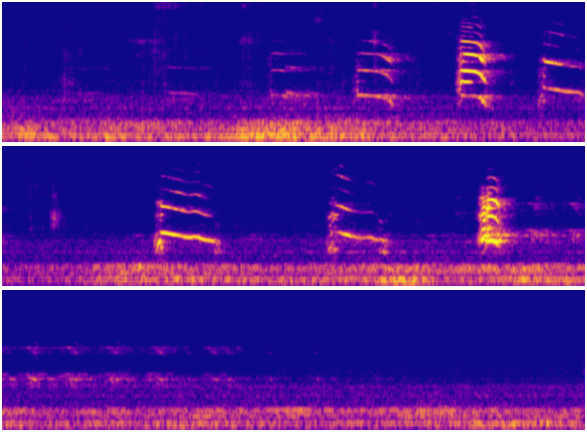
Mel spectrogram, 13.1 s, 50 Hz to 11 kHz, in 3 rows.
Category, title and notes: Sound effects > Animals
Some seagulls fly overhead squawking. Recorded on a back-garden in a small town in the UK. Afternoon of saturday 12-Apr-2025. Sunny, temperature ~18C, slight breeze. Noise reduction applied in Audacity to remove airplane and distant traffic noise.
field-recording, bird, Dare2025-05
